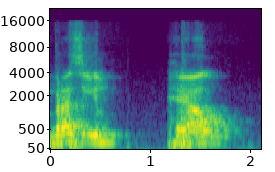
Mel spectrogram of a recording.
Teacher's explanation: eu quase sempre pronuncio os L's, no meio ou no fim. Se você fosse fazer uma transcrição fonética de uma fala minha, você teria de ter o cuidado de colocar L em Brasil, real, porque eu os pronuncio, e não botar um W ou um L cortadinho no meio, com um tio.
